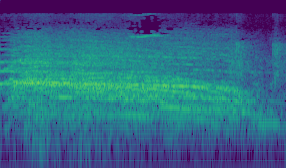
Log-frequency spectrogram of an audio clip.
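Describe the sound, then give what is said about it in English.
A large audience votes by roaring all at once, a dense, loud mix of cheers for Kenneth Williams and drawn-out boos for Magnus Pike, holding steady for a few seconds before trailing off. “If you agree with Magnus Pike, would you boo for him? And will you all do it together now?”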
